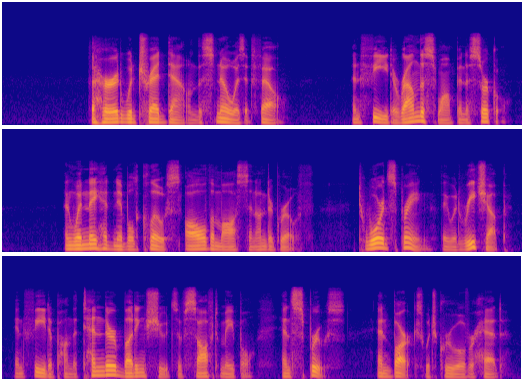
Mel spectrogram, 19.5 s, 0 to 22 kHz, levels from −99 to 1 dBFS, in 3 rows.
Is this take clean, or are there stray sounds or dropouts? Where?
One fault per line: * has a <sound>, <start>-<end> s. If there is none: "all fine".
all fine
